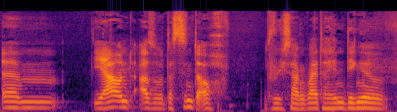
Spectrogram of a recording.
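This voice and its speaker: A woman's very deep, low voice with a flat, monotone delivery. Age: 30s. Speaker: podcast co-host. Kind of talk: casual chat.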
